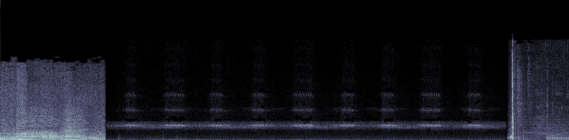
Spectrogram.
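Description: Pop music with a heavy beat cuts off about a second in, leaving a cricket chirping steadily, about two chirps a second in a quiet pause; music starts again suddenly near the end.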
